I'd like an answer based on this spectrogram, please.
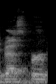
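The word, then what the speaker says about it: VSEPR: I always say Vesper, but I think that's a James Bond reference.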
